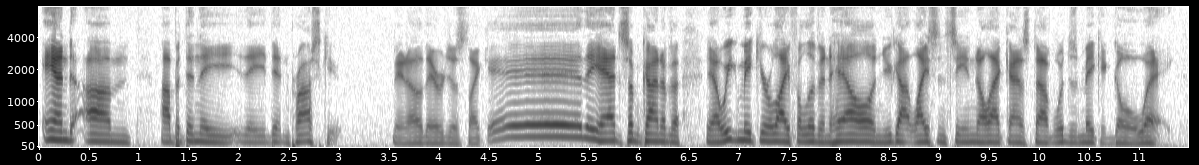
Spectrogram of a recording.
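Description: A man's voice: fairly high pitch, normal speed, sharp tone, smooth. An American man around sixty hosting a casual interview, rambling and blunt with salty slang. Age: late 50s to early 60s. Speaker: talk show host.

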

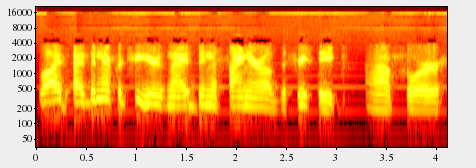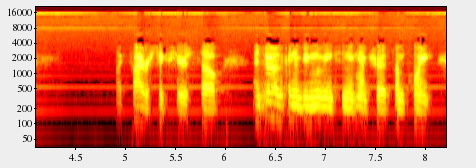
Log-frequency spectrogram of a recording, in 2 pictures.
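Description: A young man from Colorado answering interview questions in an easygoing, relaxed way. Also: on the low side, fast, faint music behind, low-quality recording. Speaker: interview guest.

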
